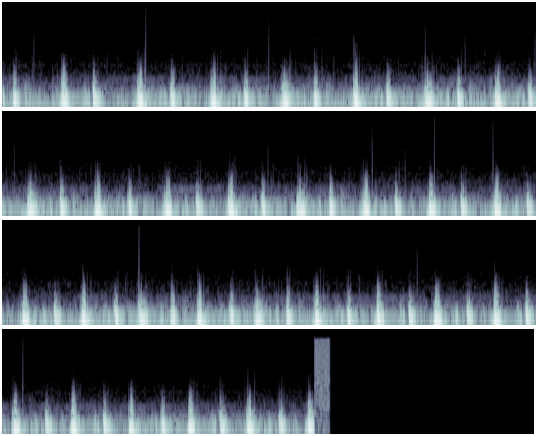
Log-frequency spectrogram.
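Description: Low, heartbeat-like thumping repeating evenly about twice a second over a faint steady hum. Near the end a short hissing burst sounds and everything cuts off suddenly.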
